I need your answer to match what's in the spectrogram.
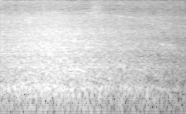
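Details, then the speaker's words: Mahindra Scorpio mHawk diesel after engine overhaul, block bore, blown head gasket and shorted ECU changed: brief rev with smooth even note, no knocks, rattles or ticking, healthy. "गाड़ी अल्हम्दुलिल्लाह एकदम okay हो चुकी है। चाचा गाड़ी race करो थोड़ा।"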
